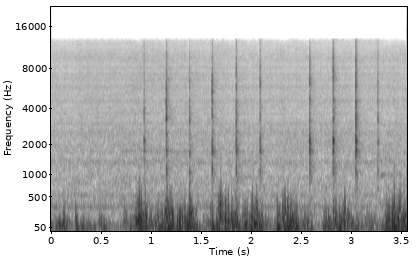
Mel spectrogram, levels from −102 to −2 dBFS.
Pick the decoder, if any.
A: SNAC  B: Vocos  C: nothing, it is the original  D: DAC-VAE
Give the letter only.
D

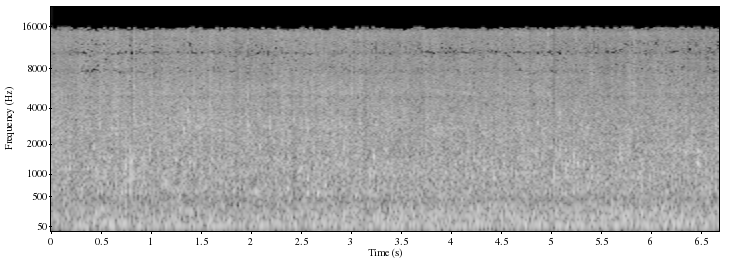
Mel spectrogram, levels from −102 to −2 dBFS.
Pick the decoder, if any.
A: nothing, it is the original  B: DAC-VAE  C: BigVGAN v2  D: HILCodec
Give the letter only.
B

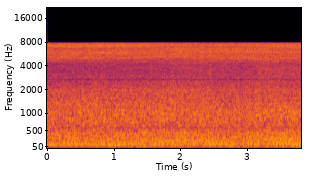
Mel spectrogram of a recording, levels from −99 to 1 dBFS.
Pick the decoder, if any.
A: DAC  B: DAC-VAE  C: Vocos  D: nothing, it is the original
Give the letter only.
D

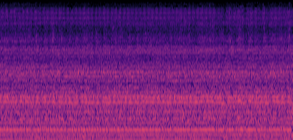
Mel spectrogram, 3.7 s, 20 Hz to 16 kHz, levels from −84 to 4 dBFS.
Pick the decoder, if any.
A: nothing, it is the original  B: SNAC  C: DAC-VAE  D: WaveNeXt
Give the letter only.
A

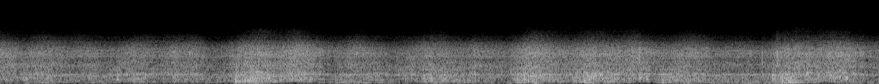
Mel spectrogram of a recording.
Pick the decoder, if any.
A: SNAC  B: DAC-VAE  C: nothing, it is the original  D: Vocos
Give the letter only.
B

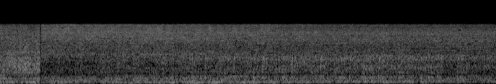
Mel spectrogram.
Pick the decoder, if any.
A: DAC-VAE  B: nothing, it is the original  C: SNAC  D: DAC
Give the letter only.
B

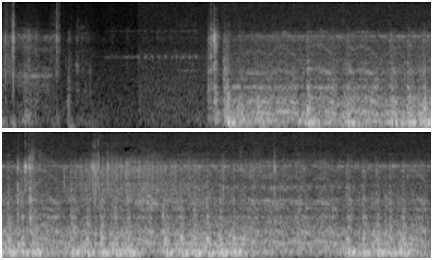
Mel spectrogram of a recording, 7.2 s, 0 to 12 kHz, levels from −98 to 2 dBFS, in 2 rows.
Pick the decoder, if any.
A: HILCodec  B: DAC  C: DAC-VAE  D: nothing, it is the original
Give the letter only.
D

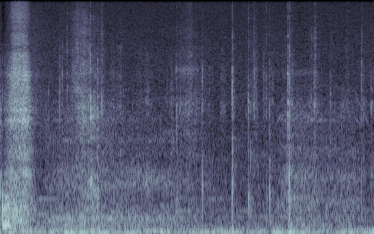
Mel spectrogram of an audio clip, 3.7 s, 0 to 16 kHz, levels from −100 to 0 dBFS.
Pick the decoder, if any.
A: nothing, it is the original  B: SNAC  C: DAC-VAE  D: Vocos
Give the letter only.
A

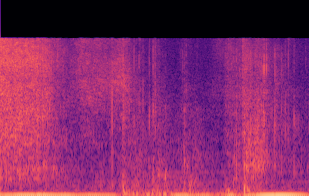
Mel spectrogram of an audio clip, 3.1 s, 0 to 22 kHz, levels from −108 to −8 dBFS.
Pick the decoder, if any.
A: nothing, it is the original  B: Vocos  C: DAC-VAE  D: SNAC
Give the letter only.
A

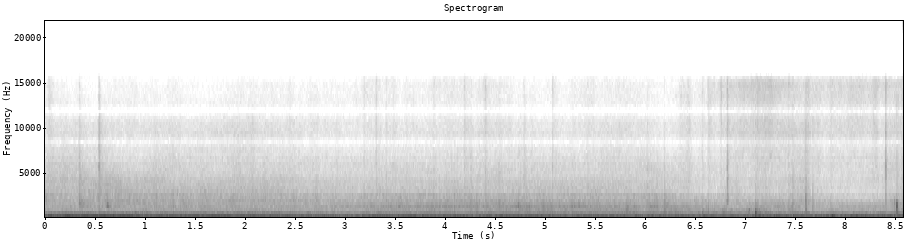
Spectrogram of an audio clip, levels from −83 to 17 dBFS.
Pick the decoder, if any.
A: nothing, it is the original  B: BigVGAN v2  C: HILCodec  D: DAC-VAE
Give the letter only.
D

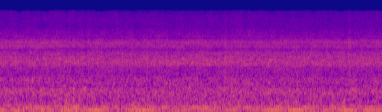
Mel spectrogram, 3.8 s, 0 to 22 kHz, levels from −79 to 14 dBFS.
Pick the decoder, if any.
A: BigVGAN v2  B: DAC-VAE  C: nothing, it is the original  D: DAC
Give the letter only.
B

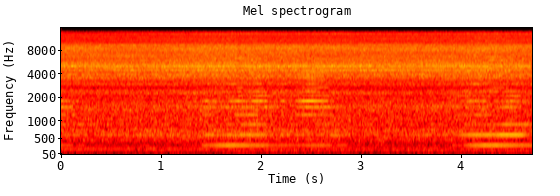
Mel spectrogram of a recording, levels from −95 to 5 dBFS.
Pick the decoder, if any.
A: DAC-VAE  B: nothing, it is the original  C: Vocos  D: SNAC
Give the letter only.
B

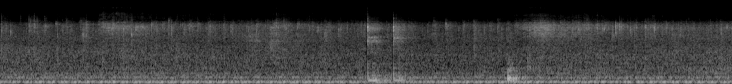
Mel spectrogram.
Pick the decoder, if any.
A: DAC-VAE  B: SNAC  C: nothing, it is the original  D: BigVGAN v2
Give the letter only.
C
